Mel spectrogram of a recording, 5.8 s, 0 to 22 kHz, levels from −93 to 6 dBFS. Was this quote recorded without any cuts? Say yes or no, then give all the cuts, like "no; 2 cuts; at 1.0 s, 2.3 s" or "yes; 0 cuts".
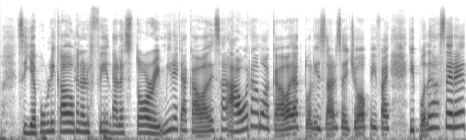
no; 4 cuts; at 0.9 s, 1.4 s, 2.2 s, 3.2 s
